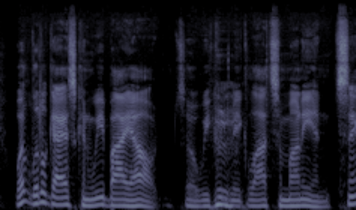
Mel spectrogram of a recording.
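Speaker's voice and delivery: normal talking voice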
